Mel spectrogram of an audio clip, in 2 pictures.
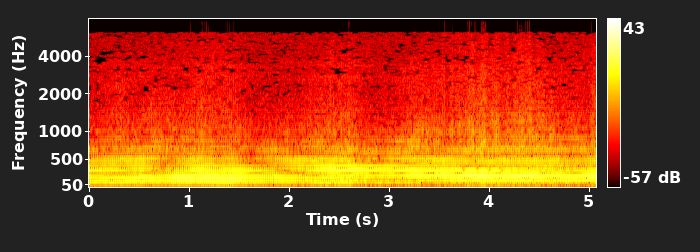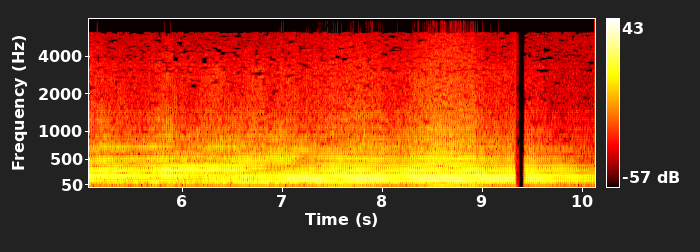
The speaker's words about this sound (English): Several hours later, the plane carrying Shanghai Lil and Jungle Jim circled over the military airport at Calcutta.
